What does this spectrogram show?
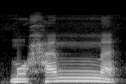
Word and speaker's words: محمد: میم پیش مو، حا میم زبر حم، میم زبر ما، محمد، دال را 2 پیش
